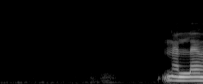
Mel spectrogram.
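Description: Near silence with a few faint clicks, then a voice starts speaking in Tamil near the end.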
